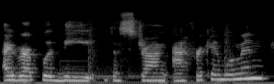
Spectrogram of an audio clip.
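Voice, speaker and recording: A woman from Germany speaking in a measured, thoughtful way in a casual podcast discussion. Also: mid-range voice, expressive, faint music behind. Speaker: podcast co-host.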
